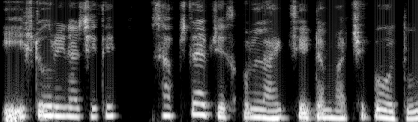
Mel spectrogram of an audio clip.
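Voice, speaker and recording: A woman storyteller narrating a love story, calm and measured, as the regular voice of the channel. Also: mid-range voice, vocal fry, dry recording, dull audio.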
